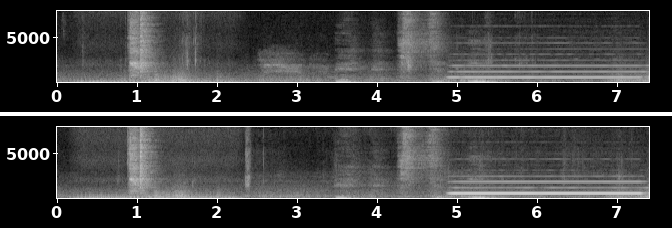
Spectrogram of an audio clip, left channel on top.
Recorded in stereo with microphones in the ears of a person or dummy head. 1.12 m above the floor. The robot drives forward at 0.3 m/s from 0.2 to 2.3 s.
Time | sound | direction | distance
0.9 | a camera shutter | 30° right (ahead or behind) | 0.7 m
3.5 | crying | 55° right (ahead or behind) | 1.6 m
4.8 | a flute | 20° left (ahead or behind) | 0.7 m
